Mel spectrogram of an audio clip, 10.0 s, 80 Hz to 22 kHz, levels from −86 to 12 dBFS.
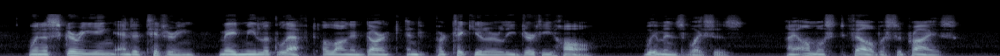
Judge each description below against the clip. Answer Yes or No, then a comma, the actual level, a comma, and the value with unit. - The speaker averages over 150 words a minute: No, average, 145 wpm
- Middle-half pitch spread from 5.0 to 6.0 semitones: No, narrow, 2.6 semitones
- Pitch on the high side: No, low, 105 Hz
